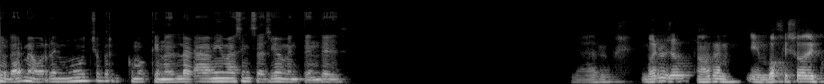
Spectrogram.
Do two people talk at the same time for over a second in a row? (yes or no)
no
